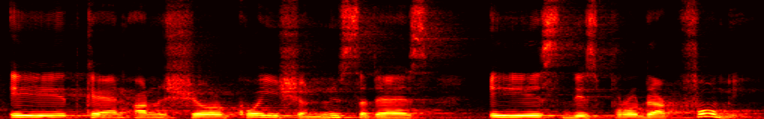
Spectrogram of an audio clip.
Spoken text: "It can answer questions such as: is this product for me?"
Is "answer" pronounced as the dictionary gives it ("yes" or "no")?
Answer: no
